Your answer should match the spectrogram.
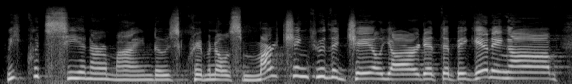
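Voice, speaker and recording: A woman's voice: sits high, measured pace. An older woman reading scripted narration at a microphone. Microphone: stand microphone. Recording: slightly reverberant hall.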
